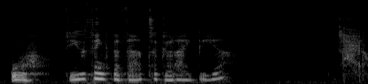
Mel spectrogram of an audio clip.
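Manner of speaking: hushed, anxious whisper; worried whisper. Acted. Reader whispering worry to the children. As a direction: ask it like a nervous secret.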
